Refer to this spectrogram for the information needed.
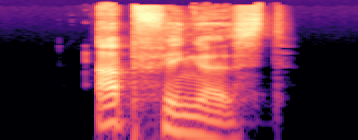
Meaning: second-person singular dependent subjunctive II of abfangen
- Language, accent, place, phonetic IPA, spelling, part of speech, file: German, Germany, Berlin, [ˈapˌfɪŋəst], abfingest, verb, De-abfingest.ogg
